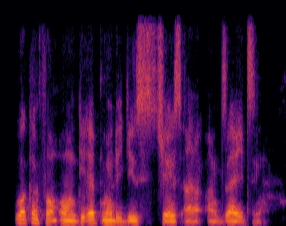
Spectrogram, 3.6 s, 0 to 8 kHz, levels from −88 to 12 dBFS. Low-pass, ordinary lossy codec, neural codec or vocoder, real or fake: 7.2 kHz; none; codec, 24 kHz, 3 kbps, HILCodec; fake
